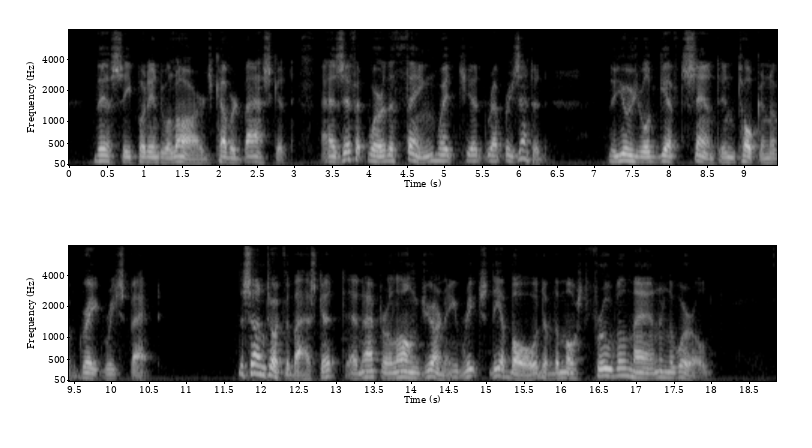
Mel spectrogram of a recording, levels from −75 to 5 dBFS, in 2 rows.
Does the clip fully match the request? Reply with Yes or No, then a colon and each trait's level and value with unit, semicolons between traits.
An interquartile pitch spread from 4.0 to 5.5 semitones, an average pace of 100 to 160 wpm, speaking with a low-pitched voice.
No: average, 3.6 semitones; average, 150 wpm; low, 115 Hz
